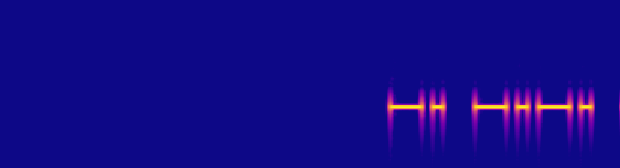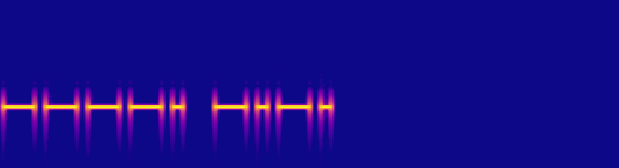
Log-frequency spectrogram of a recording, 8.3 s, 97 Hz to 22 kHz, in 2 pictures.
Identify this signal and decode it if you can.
Morse code, heard as a keyed tone, about 17 wpm, 700 Hz. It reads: NC9C
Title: USA Call Signs - 4 Characters - Repeated 3x - 17wpm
